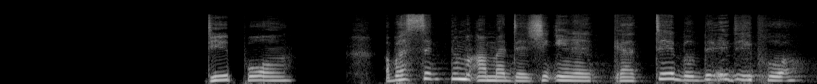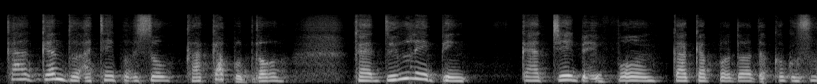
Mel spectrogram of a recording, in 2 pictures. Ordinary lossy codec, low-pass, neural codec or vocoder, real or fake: MP3, 64 kbps; 10.8 kHz; codec, 16 kHz in and 24 kHz out, 0.4 kbps, LongCat-Audio-Codec, two codebook decoder; fake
